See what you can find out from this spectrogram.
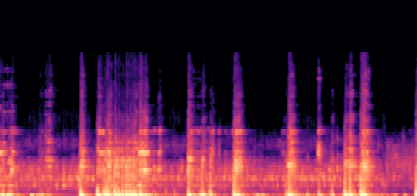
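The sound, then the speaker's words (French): Dishes clink and knock together in a sink as they are washed in hot water with a few drops of dish soap, irregular sharp bright clatters over a low rumble of running water, some taps light and others louder. “Elle met l'eau chaude, quelques gouttes de liquide et fait la vaisselle.”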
